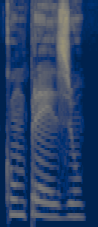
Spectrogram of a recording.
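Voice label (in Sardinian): "cumpresu", female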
